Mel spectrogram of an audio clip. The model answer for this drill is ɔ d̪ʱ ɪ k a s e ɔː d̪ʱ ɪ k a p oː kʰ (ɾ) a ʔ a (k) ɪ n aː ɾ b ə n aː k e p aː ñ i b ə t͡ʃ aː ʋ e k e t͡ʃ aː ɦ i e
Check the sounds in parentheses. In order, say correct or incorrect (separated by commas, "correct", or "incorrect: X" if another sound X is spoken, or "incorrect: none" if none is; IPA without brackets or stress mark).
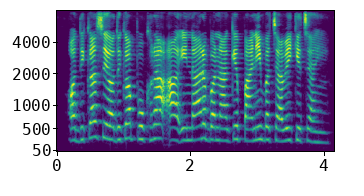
correct, incorrect: none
